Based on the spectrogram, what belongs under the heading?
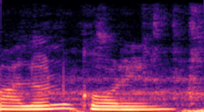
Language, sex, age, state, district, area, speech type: Bengali, female, 18-30, West Bengal, Dakshin Dinajpur, urban, spontaneous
